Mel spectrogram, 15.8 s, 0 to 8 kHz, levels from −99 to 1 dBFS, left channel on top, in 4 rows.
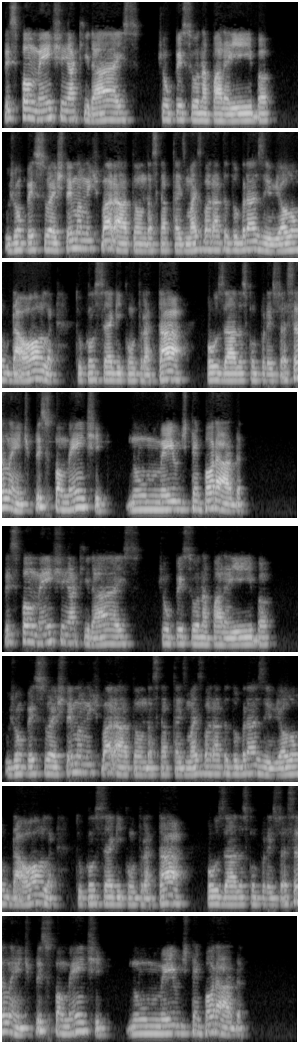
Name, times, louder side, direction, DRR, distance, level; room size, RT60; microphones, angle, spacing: voice 1, 0.0-1.7 2.1-3.6 4.0-10.3 10.6-13.2 13.5-15.0, left 5 dB, 55° left, 0.4 m, -26 dB
2.5 x 2.0 x 2.8 m
head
